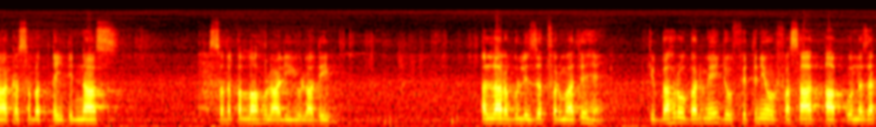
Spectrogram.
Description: A man is giving a speech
